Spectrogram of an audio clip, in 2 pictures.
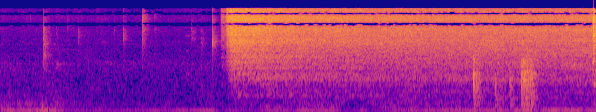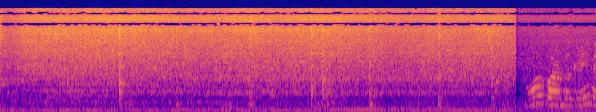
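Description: Tomatoes sautéing in a pan for mor kuzhambu, a loud steady sizzle that starts abruptly and holds for about eleven seconds with occasional clicks of stirring, then cuts off, with no talking.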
